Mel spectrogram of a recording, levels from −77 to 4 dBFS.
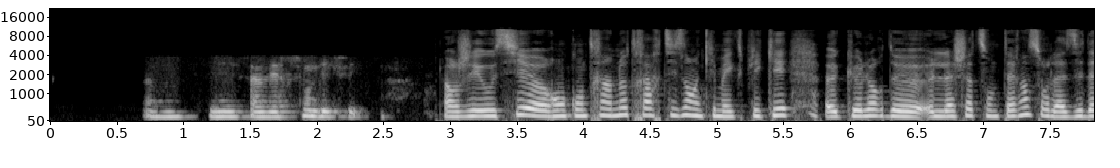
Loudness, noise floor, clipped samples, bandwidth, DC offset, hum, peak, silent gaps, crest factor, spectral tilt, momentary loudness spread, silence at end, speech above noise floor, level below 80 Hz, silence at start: -15 LUFS; -68 dBFS; under 0.1%; 11 kHz; under 0.1%; none; 0 dBFS; none; 14 dB; -6 dB/octave; 9 LU; 0 s; 54 dB; -48 dBFS; 0.7 s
